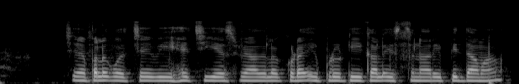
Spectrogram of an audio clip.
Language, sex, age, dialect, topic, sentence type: Telugu, male, 60-100, Utterandhra, agriculture, statement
